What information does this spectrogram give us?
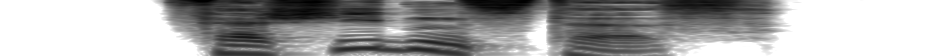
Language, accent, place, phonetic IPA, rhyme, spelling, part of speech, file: German, Germany, Berlin, [fɛɐ̯ˈʃiːdn̩stəs], -iːdn̩stəs, verschiedenstes, adjective, De-verschiedenstes.ogg
- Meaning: strong/mixed nominative/accusative neuter singular superlative degree of verschieden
